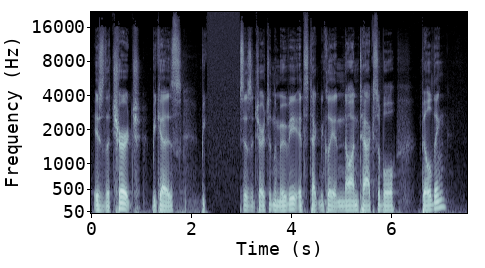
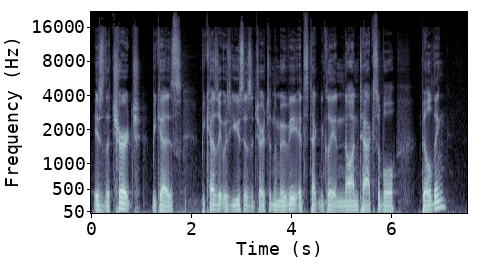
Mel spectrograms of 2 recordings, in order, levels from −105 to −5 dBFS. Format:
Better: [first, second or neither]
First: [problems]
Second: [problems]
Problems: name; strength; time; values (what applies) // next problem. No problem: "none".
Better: second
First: audio cutting out; at 2.5 s for 0.5 s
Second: none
